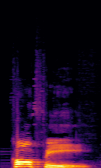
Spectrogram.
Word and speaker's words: coffee: ali no final então o som é Agudo Coffee mas uma vez confie a outra vez coffee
